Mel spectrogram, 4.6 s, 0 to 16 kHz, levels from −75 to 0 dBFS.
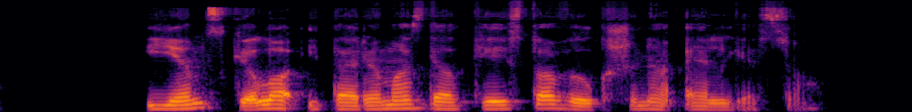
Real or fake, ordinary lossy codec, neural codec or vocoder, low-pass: real; Opus, 16 kbps; none; 14.4 kHz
